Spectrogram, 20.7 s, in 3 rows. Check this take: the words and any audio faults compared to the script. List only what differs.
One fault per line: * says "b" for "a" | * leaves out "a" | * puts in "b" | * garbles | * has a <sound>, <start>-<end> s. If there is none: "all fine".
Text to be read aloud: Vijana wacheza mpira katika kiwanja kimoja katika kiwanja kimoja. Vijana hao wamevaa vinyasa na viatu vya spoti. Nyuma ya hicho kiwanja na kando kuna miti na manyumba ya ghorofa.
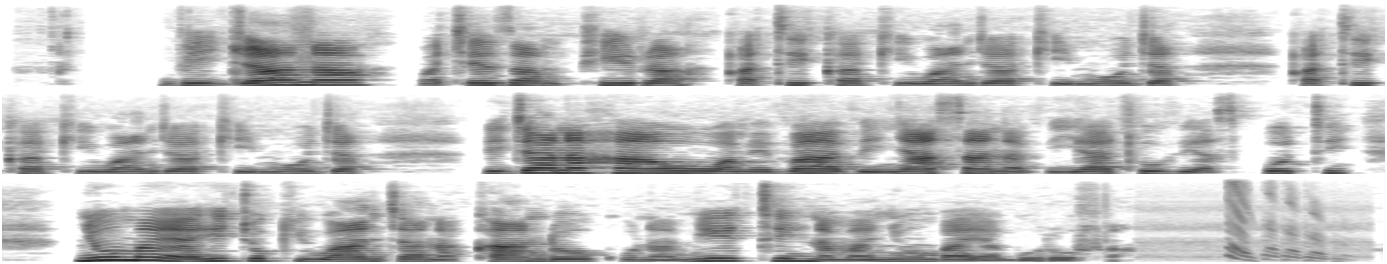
* has a chirp, 20.0-20.6 s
